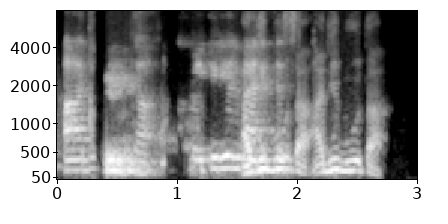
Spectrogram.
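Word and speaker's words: अधिभूत: Adhibhuta. Not Dirgha. Adhibhuta. Dirgha is not there. Adhibhuta.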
